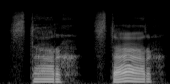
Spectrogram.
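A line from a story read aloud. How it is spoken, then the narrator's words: Whispered. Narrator (Russian): шептала Татьяна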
